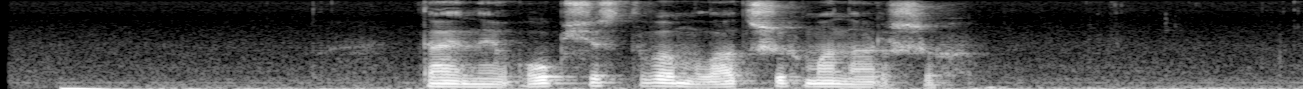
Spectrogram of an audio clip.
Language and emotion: Russian, neutral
